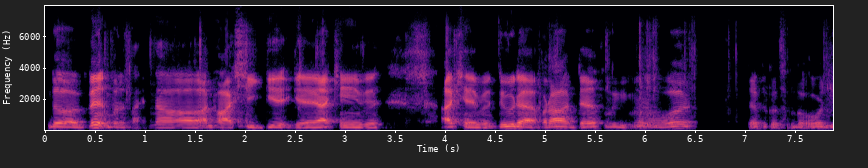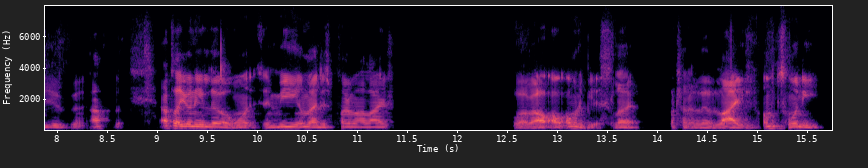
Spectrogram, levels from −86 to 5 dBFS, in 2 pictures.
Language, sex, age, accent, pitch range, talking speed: English, male, 20-39, American, 105-135 Hz, 230 wpm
